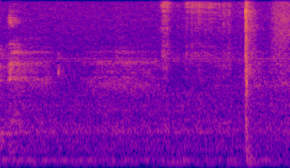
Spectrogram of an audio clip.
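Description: Faint cutting and scraping of a craft knife trimming washi tape on a thin wooden spoon, with one sharp click near the end.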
